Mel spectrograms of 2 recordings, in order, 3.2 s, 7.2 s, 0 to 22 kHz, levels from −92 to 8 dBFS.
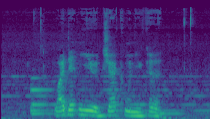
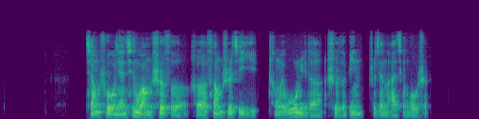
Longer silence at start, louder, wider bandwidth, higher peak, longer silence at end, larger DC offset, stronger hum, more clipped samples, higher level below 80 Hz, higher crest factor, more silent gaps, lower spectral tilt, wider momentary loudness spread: second, 0.05 s vs 1.3 s; second, -29 LUFS vs -21 LUFS; first, 16.5 kHz vs 7.8 kHz; second, -14 dBFS vs -2 dBFS; second, 0 s vs 0.75 s; neither; neither; neither; about the same, -54 dBFS vs -56 dBFS; about the same, 16 dB vs 20 dB; second, none vs 3.90-4.02 s, 5.47-5.51 s; first, -6.5 dB/octave vs -5 dB/octave; first, 16 LU vs 10 LU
